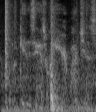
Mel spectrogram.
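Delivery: hushed sneaky whisper; giggly prank whisper. Real, not acted. Sneaking up to scare friend.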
